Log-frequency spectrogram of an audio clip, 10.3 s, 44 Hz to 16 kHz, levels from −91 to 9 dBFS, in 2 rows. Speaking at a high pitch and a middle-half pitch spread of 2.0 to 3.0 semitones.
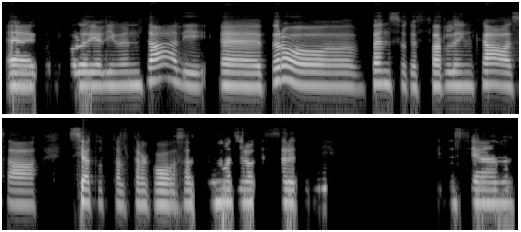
No: high, 195 Hz; narrow, 1.5 semitones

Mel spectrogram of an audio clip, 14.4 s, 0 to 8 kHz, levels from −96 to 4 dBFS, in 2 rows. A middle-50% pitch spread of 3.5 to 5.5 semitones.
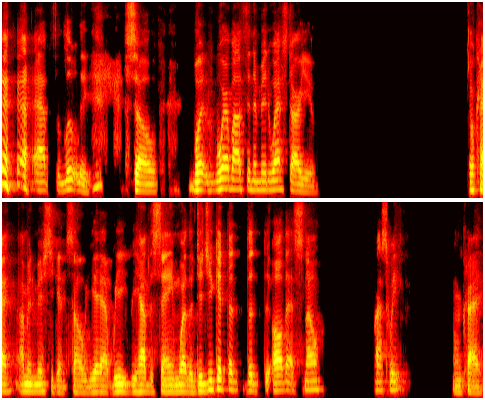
Yes: average, 4.8 semitones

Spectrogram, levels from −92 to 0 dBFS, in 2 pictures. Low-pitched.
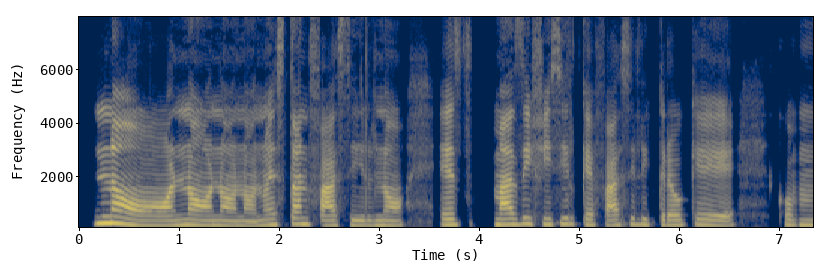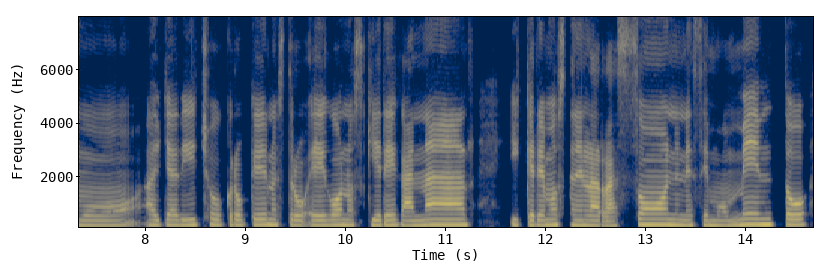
No: high, 190 Hz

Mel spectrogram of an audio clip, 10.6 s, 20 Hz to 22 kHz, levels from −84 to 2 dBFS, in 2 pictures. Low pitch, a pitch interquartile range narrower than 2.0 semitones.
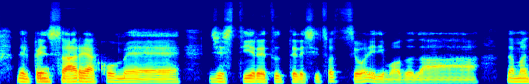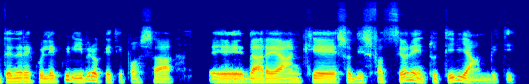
No: low, 100 Hz; narrow, 2.4 semitones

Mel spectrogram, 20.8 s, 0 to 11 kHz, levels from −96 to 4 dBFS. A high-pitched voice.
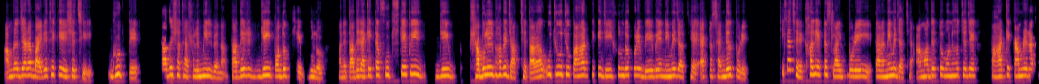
Yes: high, 230 Hz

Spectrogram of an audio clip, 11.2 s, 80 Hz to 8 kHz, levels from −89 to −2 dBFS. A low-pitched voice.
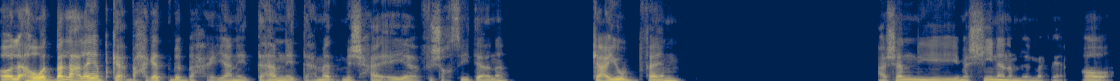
Yes: low, 125 Hz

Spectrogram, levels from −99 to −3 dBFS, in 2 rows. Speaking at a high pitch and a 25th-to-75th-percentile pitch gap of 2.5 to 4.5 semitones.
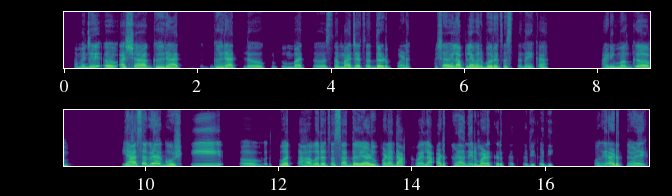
No: high, 215 Hz; average, 5.1 semitones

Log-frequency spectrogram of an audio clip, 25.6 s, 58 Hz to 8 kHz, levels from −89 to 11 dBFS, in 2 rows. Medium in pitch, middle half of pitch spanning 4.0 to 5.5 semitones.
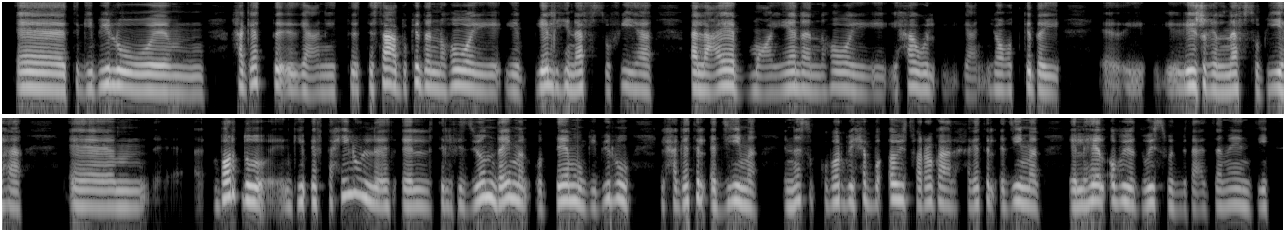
No: medium, 180 Hz; average, 3.0 semitones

